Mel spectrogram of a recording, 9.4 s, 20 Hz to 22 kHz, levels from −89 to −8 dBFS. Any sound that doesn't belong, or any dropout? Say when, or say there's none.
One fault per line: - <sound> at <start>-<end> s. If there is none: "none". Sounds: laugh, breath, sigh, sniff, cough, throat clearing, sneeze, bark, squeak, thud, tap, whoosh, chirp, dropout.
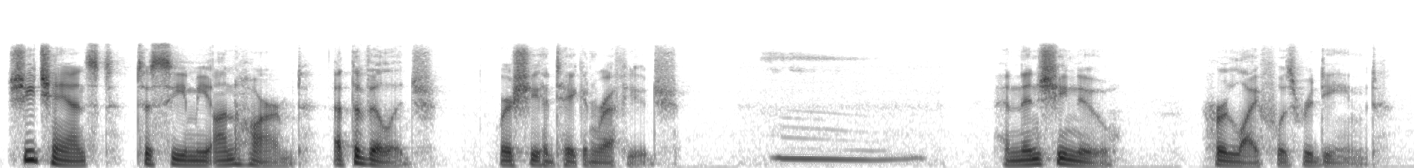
- sigh at 5.1-6.2 s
